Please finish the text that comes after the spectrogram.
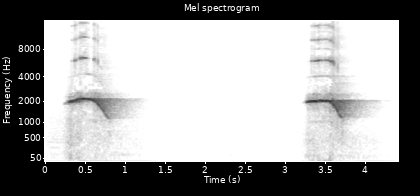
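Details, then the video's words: Black-capped lory, described as a very chatty bird that can talk, giving two identical clear whistles about three seconds apart, each steady then sliding downward at the end, with silence between. "BURUNG NURI KEPALA HITAM GACOR BISA NGOMONG SUPER CEREWET"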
